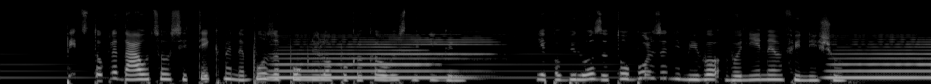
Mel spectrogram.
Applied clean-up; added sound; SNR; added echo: classical method spectral subtraction.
